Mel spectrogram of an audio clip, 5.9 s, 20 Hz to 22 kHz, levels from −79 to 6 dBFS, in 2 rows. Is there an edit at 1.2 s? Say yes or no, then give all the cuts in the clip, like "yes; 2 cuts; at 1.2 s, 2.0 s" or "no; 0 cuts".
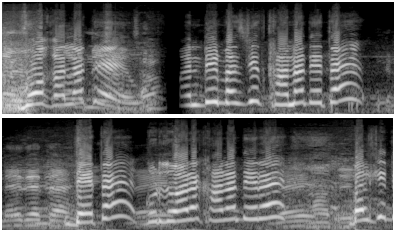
yes; 1 cut; at 1.2 s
